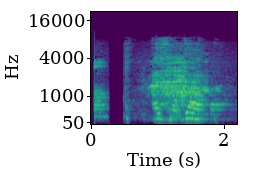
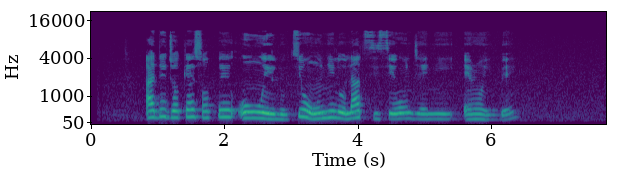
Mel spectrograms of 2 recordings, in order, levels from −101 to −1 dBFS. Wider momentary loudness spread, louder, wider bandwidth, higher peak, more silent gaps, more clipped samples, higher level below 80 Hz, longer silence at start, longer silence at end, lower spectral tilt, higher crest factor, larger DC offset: first, 17 LU vs 12 LU; first, -24 LUFS vs -43 LUFS; second, 9.2 kHz vs 11.5 kHz; first, -12 dBFS vs -26 dBFS; first, 0.28-0.47 s vs none; neither; first, -68 dBFS vs under -90 dBFS; second, 0.05 s vs 0.8 s; second, 0.15 s vs 1.35 s; second, -3 dB/octave vs -4.5 dB/octave; about the same, 16 dB vs 18 dB; neither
